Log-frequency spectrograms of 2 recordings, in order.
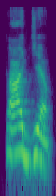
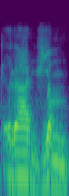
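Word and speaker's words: राज्यम्: riddham rajyam. Okay, but in this one, the j has got to be pronounced almost as one unit. Rajyam, rajyam.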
